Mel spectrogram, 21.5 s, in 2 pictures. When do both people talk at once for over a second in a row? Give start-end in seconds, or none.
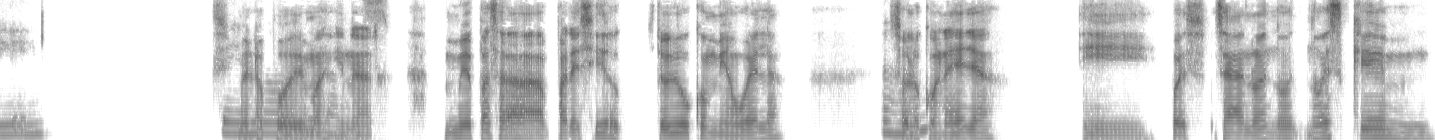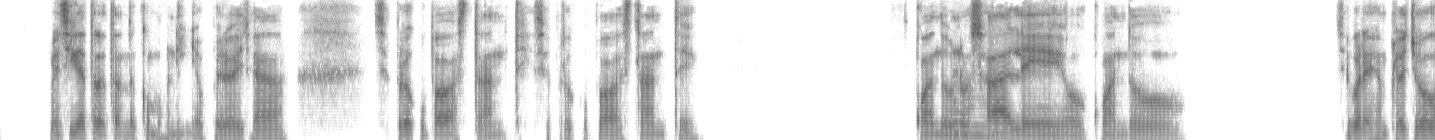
1.6-3.0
